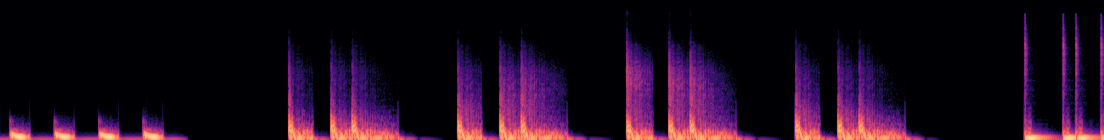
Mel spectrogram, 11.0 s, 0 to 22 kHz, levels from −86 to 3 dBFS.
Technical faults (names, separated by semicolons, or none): crude rate conversion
